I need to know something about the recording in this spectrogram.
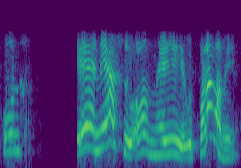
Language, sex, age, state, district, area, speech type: Assamese, female, 45-60, Assam, Tinsukia, rural, conversation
